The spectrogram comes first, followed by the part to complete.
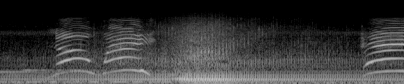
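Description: Film soundtrack: an engine running steadily, swelling louder about two seconds in. A woman gives short, high-pitched cries, twice close together early on and once near the end.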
